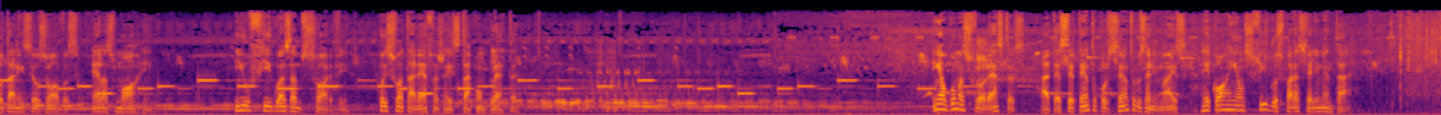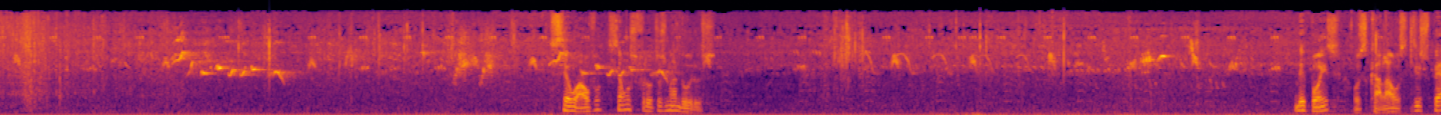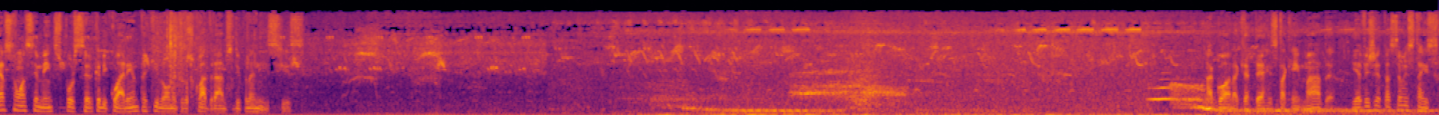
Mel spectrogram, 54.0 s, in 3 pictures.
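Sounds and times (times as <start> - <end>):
birds chirping and calling: 0.0 - 17.4, 39.2 - 54.0
faint forest ambience hiss: 0.0 - 54.0
insect chorus: 0.0 - 54.0
deep drawn-out sound: 42.9 - 49.2, 49.9 - 54.0.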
